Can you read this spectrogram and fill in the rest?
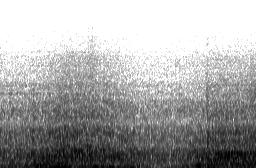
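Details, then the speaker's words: Honda Amaze CVT, after a cleaning fix for unwanted noise and RPM fluctuation, AC on with fan on low: engine rises smoothly on each blip and settles to a steady idle without hunting; rpm now stable, normal revving. "अब देखो RPM बिल्कुल stable है अब मैं थोड़ा race देता"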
